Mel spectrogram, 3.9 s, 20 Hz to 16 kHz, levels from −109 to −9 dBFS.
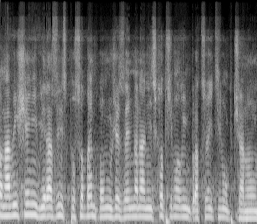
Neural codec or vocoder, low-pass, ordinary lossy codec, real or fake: codec, 44.1 kHz, 2.6 kbps, SNAC; 14.4 kHz; Opus, 16 kbps; fake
